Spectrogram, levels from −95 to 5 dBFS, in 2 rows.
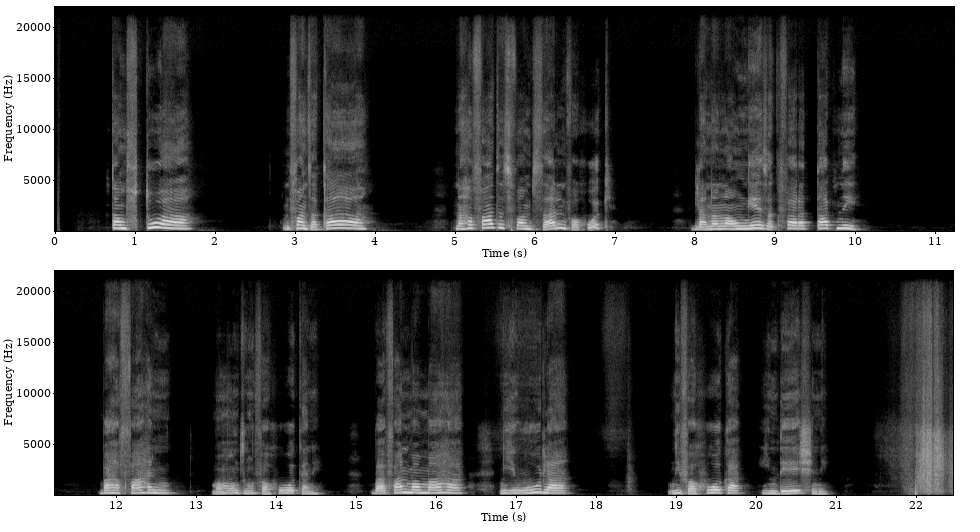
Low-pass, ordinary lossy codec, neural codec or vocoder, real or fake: none; none; vocoder, 44.1 kHz, 128 mel bands, Pupu-Vocoder; fake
